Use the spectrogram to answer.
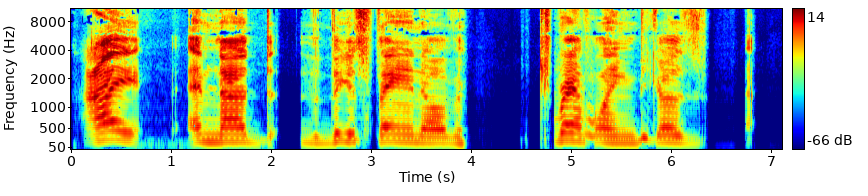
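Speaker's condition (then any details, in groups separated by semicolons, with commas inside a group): Cerebral palsy; since childhood, wheelchair user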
